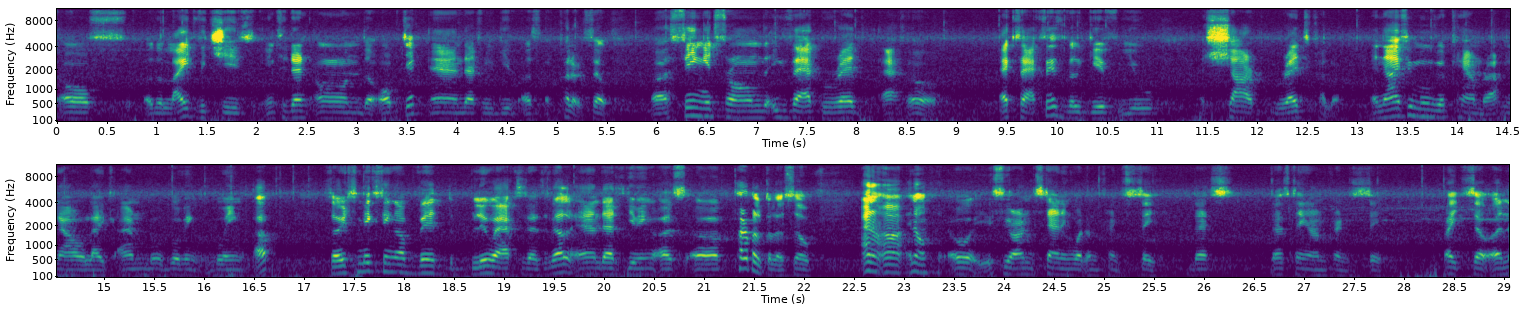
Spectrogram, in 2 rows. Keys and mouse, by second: 2.7 shift+z, 6.8 shift+z, 10.0 shift+z, 16.8 shift+z, 19.4 shift+z, 27.1-28.9 middle drag.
